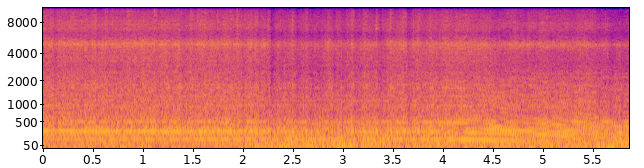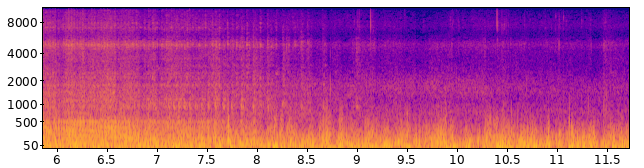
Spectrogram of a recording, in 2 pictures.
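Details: Two-stroke snow blower started in cold, windy weather after sitting 10 months, choked and unprimed. It catches, its pitch swings briefly, then it settles to a steady, even rattle. Runs normally.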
